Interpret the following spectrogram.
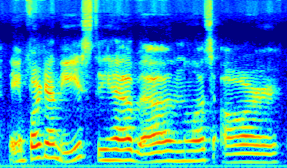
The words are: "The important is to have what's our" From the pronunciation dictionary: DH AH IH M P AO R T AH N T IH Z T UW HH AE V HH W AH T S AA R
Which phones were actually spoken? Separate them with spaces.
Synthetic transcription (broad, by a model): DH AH IH M P AO R T AH N T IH S T UW HH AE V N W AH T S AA R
